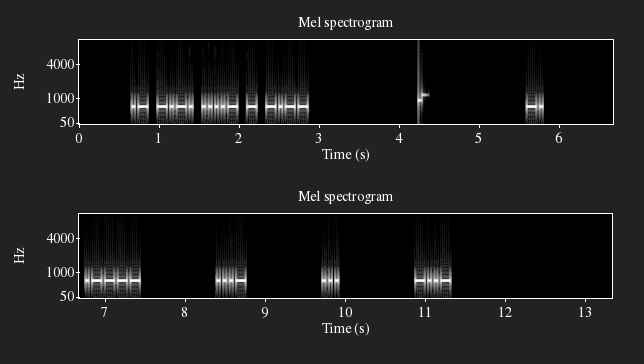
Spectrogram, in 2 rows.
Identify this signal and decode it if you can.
Morse code, heard as a keyed tone, about 30 wpm, spaced as for 13 wpm, 700 Hz. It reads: AC4TY N1VSX
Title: USA Call Signs - 5 Characters - 8x Character Spacing - 30wpm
